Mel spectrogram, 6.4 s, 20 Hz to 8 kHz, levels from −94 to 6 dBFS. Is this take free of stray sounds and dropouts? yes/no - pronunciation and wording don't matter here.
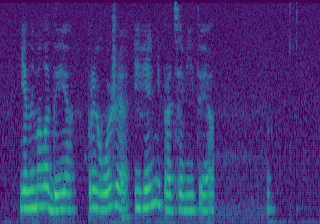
yes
